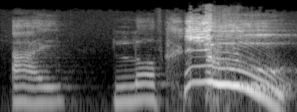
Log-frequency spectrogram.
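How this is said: The stress falls on the word you. "The emphasis is on you"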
